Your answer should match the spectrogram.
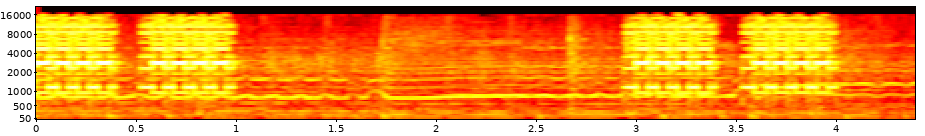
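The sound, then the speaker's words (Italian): A telephone rings in four bursts arranged as two pairs of rapid electronic trills, with short gaps between, fairly loud over a quiet background. “Il telefono non la pianta.”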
